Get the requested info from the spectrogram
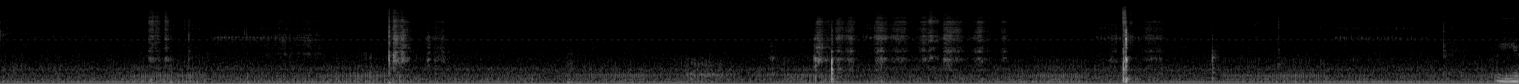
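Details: Domestic cat purring, picked up by a webcam microphone during a recording test: a steady low rumble held through most of the clip, with scattered clicks and rustles of movement indoors.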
